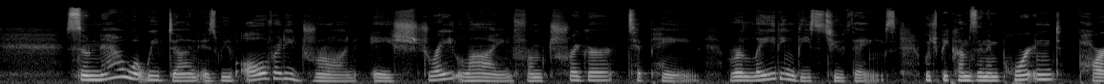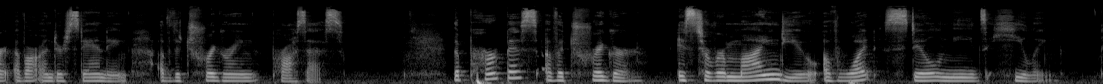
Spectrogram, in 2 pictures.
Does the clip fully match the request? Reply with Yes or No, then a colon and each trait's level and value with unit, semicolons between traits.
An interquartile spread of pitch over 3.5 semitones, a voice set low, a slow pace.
No: average, 3.9 semitones; medium, 175 Hz; slow, 125 wpm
